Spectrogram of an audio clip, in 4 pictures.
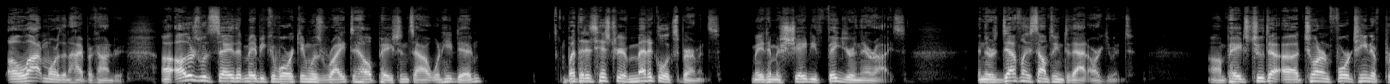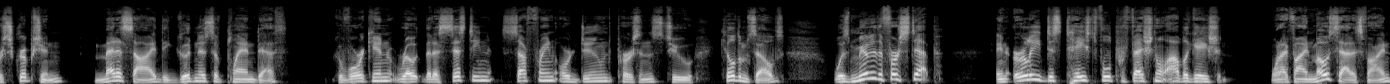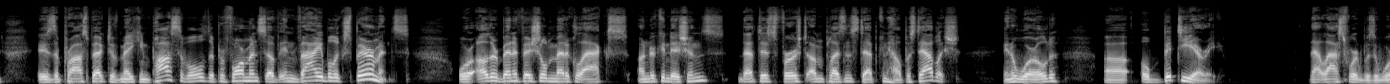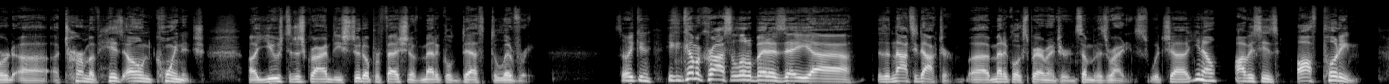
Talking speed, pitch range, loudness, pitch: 180 wpm, 115-160 Hz, -14 LUFS, 135 Hz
